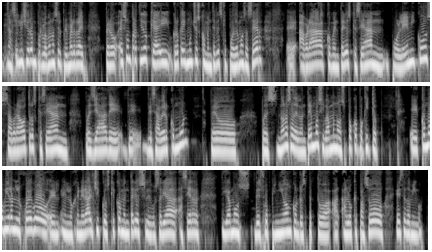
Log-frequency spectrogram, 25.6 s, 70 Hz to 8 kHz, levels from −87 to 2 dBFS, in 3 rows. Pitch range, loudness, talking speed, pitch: 175-210 Hz, -15 LUFS, 185 wpm, 190 Hz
